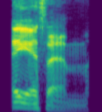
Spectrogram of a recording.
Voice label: "AFM", British

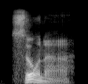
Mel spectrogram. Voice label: "sauna", British

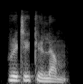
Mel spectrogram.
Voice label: "reticulum", Indian

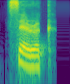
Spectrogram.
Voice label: "serac", Indian

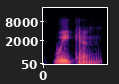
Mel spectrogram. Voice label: "weaken", American

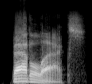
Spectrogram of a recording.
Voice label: "battleaxe", American

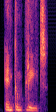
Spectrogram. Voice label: "incomplete", Indian

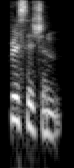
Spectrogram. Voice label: "precision", Indian; Dictionary

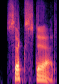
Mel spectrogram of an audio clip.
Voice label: "sextet", American

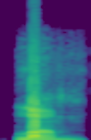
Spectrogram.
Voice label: "lumme", American

